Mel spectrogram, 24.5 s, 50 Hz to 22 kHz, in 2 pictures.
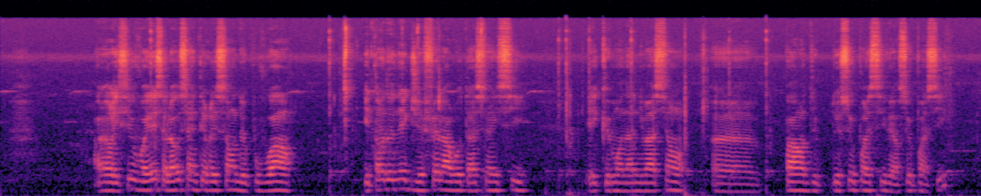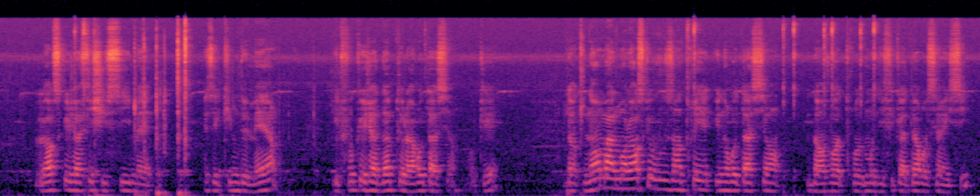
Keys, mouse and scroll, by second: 2.4-5.3 middle drag, 5.3-7.0 drag, 7.0 middle click, 7.2 space, 7.5-8.7 middle drag, 8.7 space, 9.2-12.2 middle drag, 13.3-16.3 drag, 20.9 click, 22.1 click, 22.6 click, 23.1-24.5 drag.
